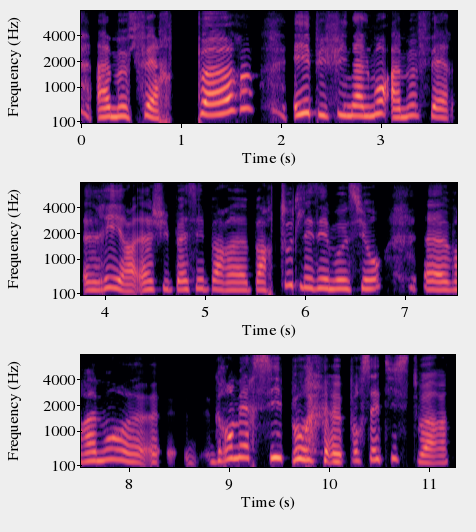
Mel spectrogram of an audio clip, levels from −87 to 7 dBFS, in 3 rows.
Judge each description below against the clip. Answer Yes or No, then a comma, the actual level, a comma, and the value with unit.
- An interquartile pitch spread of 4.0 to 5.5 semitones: Yes, average, 4.5 semitones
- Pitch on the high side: Yes, high, 235 Hz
